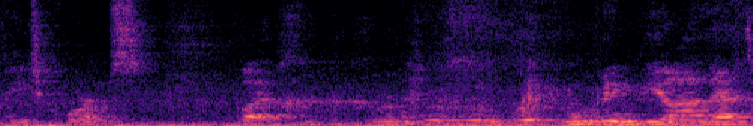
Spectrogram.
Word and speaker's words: BeachCorps: It's occasionally pronounced Beach Corps, but we're moving beyond that so people kind of understand that this is Beach Corps like the Peace Corps.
